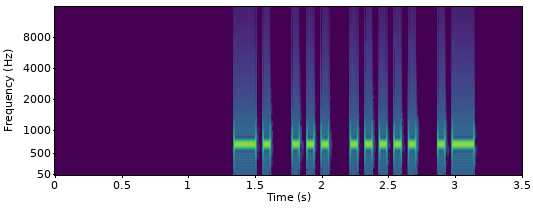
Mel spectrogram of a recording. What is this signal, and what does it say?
Morse code, heard as a keyed tone, about 22 wpm, 700 Hz. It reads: NS5A
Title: USA Call Signs - 4 Characters - 22wpm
